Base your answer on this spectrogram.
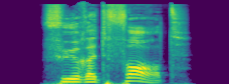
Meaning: second-person plural subjunctive II of fortfahren
- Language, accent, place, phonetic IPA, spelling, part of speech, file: German, Germany, Berlin, [ˌfyːʁət ˈfɔʁt], führet fort, verb, De-führet fort.ogg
